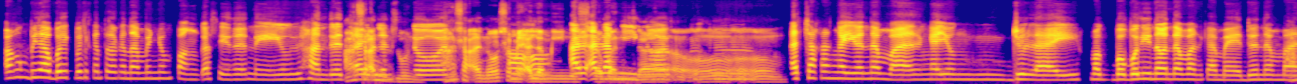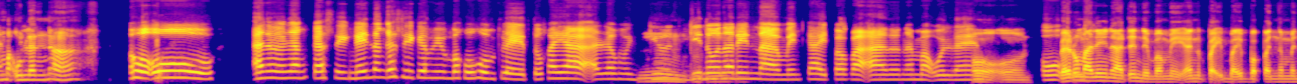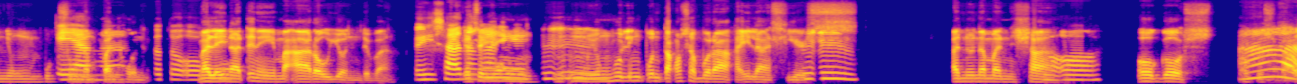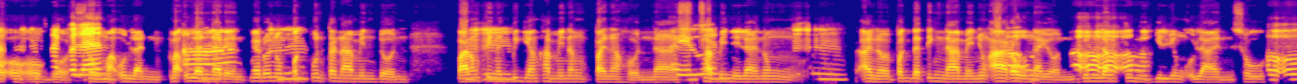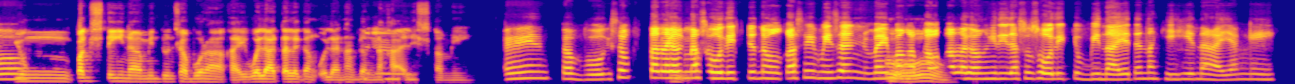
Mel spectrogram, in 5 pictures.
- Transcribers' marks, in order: other background noise; distorted speech; static; background speech; unintelligible speech; tapping
- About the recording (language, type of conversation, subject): Filipino, unstructured, Ano ang paborito mong tanawin sa kalikasan?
